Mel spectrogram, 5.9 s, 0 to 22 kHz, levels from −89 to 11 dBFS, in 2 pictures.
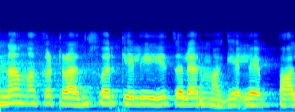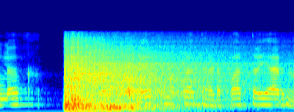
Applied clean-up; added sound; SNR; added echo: none; Explosion; -3 dB; none.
